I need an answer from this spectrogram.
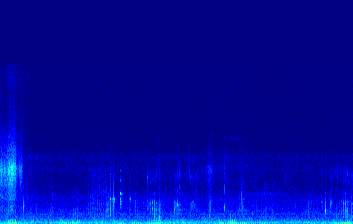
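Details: Maine Coon named Dexter eating kibbles, his favourite food; a deep, steady purr throbs in repeated pulses through the clip, dotted with faint crunching bites.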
